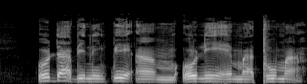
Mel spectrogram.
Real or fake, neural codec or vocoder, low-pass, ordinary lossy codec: real; none; 19.8 kHz; MP3, 48 kbps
